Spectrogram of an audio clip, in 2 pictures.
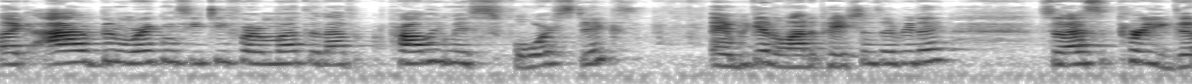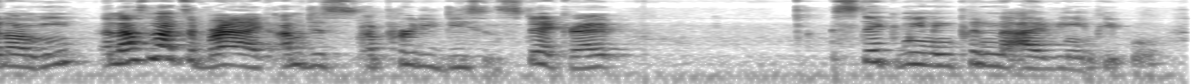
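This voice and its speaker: A young woman in the military telling a casual work story while doing her hair, chatty and animated with sudden loud bursts. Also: fairly high pitch, brisk, distant mic, slight background noise, rough recording.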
